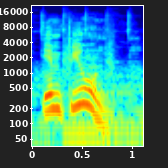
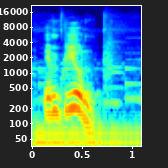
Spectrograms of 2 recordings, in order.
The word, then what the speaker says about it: impugn: 23 इम्प्यून, देख रहे हैं ना, IMPUGN, जी साइलेंट हुआ है, इम्प्यून।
